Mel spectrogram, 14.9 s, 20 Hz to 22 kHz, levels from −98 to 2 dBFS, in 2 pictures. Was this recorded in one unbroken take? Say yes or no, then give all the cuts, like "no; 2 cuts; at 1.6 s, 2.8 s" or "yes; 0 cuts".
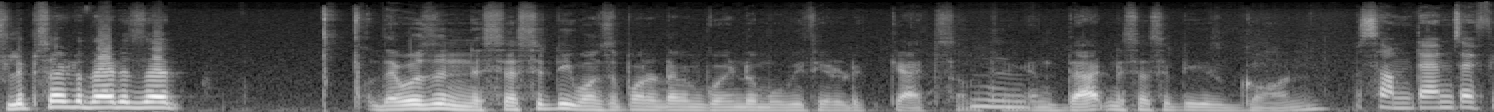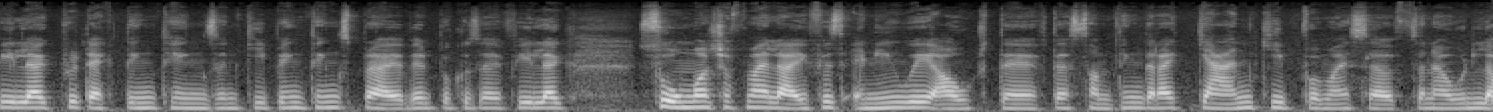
no; 1 cut; at 6.8 s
